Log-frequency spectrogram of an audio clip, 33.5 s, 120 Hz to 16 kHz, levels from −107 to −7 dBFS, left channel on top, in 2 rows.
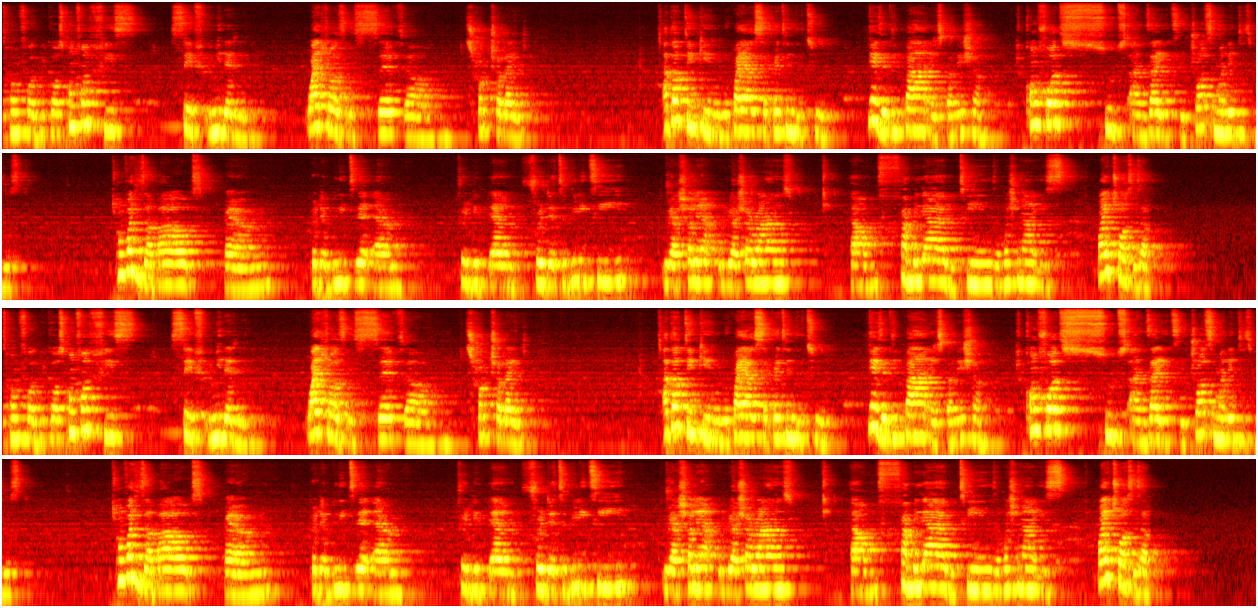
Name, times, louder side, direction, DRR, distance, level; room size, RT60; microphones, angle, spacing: voice 1, 0.0-1.7 2.3-3.5 4.1-7.0 8.8-11.1 11.5-13.3 13.6-16.9 18.2-20.4 20.8-22.1 22.8-25.2 25.5-27.3 27.7-27.8 28.0-30.9 31.3-32.0, right 1 dB, 20° right, 1.1 m, -27 dB
25.5 x 21.0 x 9.9 m
head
